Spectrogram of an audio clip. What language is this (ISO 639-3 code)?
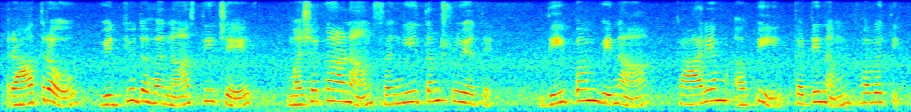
san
